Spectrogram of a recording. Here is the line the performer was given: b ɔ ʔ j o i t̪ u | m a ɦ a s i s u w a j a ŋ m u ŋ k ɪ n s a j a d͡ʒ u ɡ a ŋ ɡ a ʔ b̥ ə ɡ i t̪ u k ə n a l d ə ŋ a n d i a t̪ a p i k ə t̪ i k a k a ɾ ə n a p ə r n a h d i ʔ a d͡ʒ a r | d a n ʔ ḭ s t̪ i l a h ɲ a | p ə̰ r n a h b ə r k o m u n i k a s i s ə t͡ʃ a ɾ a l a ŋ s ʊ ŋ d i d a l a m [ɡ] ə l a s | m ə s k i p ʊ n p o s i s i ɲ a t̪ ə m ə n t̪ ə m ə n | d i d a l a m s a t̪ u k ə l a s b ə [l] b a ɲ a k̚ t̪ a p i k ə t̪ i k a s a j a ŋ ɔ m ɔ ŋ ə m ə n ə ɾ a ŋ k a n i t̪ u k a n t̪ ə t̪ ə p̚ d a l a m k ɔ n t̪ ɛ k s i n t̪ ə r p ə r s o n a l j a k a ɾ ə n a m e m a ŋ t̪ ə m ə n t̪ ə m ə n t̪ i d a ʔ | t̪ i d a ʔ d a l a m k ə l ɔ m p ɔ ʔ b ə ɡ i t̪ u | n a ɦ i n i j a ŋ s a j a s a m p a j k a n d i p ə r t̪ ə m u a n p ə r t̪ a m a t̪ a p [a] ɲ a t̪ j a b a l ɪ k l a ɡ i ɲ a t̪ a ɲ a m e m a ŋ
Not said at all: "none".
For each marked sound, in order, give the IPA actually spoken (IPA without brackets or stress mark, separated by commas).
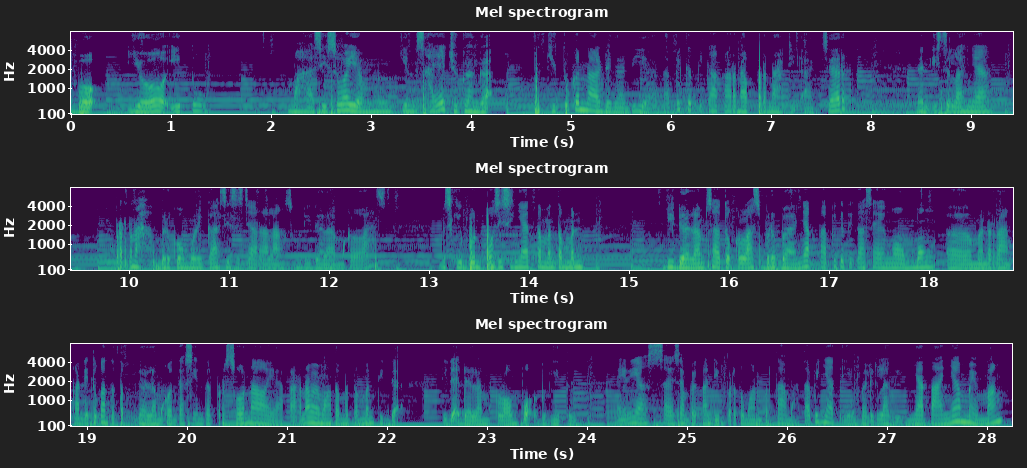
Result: k, r, i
